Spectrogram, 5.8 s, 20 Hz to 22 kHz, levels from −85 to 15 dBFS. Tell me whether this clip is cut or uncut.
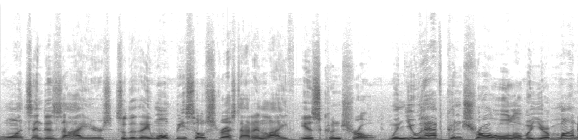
cut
